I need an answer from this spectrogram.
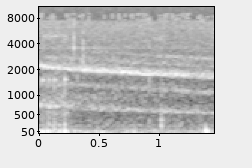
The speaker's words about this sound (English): But yo, that police siren tells me it's time for us. You know we're in Brooklyn. That police siren.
